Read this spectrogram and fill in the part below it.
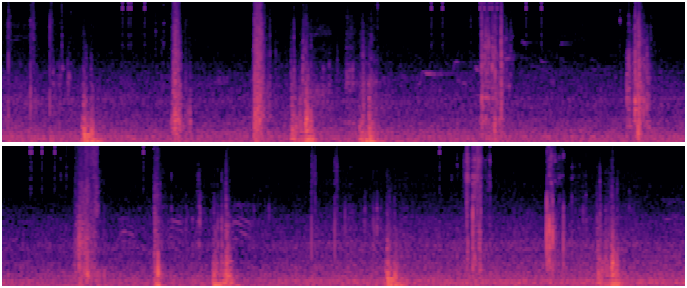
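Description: A wooden crate lid thuds open and shut again and again.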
